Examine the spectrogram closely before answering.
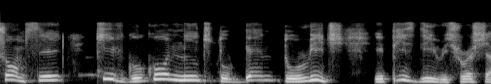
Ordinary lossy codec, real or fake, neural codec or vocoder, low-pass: none; fake; codec, 16 kHz, 2 kbps, FunCodec, trained on Chinese and English, 25 frames a second; 7.2 kHz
